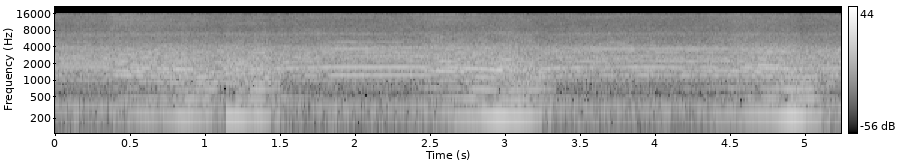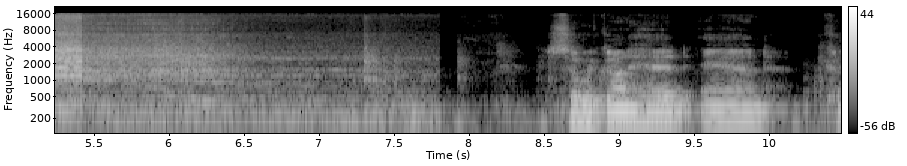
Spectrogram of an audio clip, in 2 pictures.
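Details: Cast saw with cast vacuum cutting a short leg plaster cast by the in-and-out method, leaving the cotton padding intact: a loud high-pitched whine rising and falling, then winding down, with background music.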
